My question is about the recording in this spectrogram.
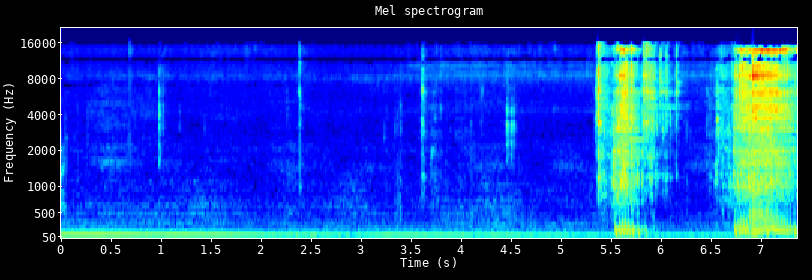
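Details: Uberscoot Evo 2x scooter, first start of rebuilt 6-port stroker GP470 two-stroke, +1 mm stroker crank, new HDA-223 carb, stock exhaust: low even idle burble, then two clean revs that climb and drop back; running healthy.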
